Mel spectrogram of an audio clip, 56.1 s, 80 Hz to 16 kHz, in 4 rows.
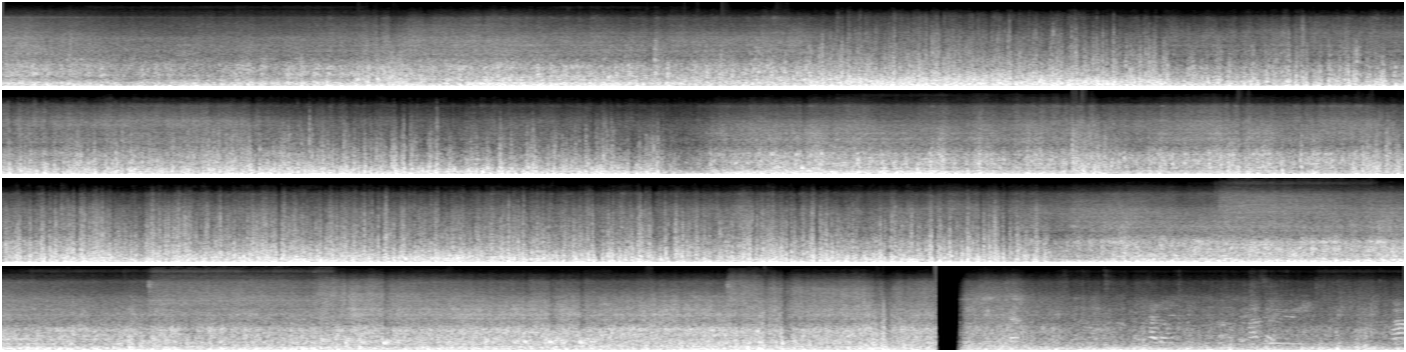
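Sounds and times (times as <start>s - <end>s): train rumble: 0.0s - 56.0s.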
